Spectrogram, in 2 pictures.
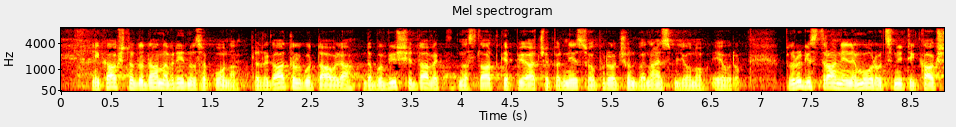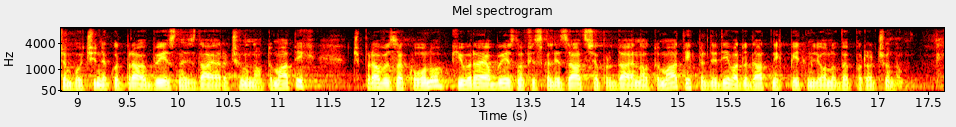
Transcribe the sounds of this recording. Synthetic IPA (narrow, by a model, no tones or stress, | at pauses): ḭnkakʃnad̪ɔd̪aːnaʋɾeːd̪nɔst̪zakoːnapɾɛd̪laɡaːt̪ɛlʲuɡɔt̪aːwlʲjad̪aboʋiʃjid̪aːʋɛknaslaːt̪kɛpijaːt͡ʃɛpɾɛneːsuwɔpɾoːɾat͡ʃund̪ʋanajst̪miljoːnɔeːwɾɔw | pɔd̪ɾuɡist̪ɾaːninɛmoːɾɛɔt̪sɛnit̪ikakʃənbout͡ʃinɛkːɔt̪̚pɾaːʋaɔbʋeːznaizd̪aːjaɾat͡ʃuːnanaːwt̪ɔmaːt̪ix | t͡ʃɛ̥pɾawʋəzakoːnukiuɾaːjaɔbʋeːznɔfiskalizaːt̪sijɔpɾɔd̪aːjanaːwt̪ɔmaːt̪ixpɾɛd̪ʋid̪eːʋad̪ɔd̪aːt̪nixpeːt̪miljoːnɔwʋəpɾoɾat͡ʃunu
